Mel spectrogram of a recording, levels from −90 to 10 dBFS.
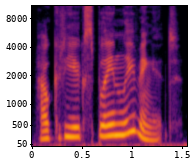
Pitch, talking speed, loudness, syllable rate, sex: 230 Hz, 230 wpm, -15 LUFS, 5.3 syllables/s, female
